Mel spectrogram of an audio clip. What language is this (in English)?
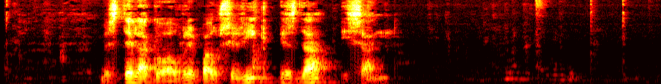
Basque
